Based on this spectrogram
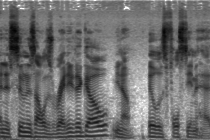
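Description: Noticeable background noise sits behind this man. He has a fairly low pitch and lively intonation. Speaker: private lender, real estate. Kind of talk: casual chat.

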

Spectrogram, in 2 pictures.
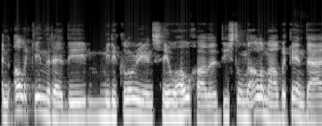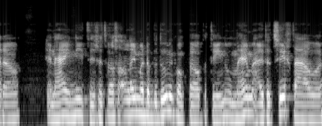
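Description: Fairly high in pitch, a man talks in an unremarkable speaking voice with fairly even intonation. He moves at a fairly quick pace with hardly any pauses. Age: 20s. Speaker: podcast co-host. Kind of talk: casual chat.

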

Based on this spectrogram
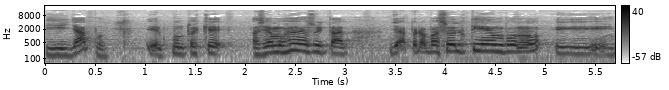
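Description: His voice sits high for a man, with ordinary pitch variation. The man talks at a fairly slow pace. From Bolivia, Santa Cruz de la Sierra. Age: 20s. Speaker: podcaster and migrant worker. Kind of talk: casual personal storytelling monologue. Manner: hesitant, many fillers and repetitions.

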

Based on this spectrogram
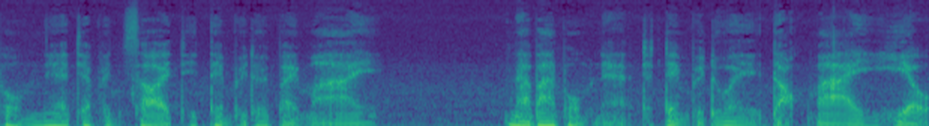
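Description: Through noticeable background noise, a man speaks with a very deep, low pitch and ordinary pitch variation. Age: 50s. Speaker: online radio-style music show host. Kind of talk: casual monologue between songs.

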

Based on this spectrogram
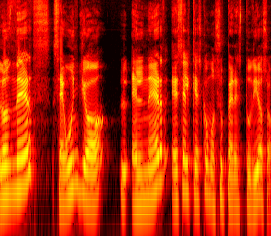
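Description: A very clean recording with a silent background and ordinary pitch variation. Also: man. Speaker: podcast host. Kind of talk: casual chat.

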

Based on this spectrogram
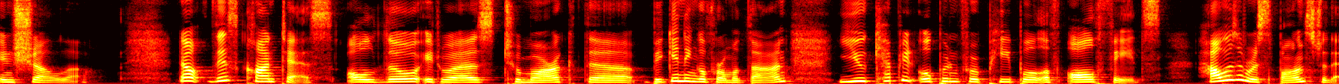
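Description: On a very clean recording with a silent background, a woman with a plain, everyday voice speaks at a moderate pace, fairly high in pitch, with lively intonation. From immigrant to Canada. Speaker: podcast host. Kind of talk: interview.

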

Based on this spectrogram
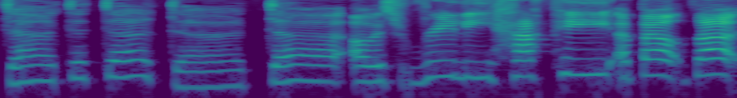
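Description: The speaker has a British accent and ordinary pitch variation. The sound is dry and close, with no echo. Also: woman. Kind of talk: casual chat. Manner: casual, swears.

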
